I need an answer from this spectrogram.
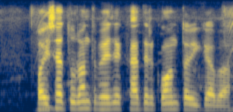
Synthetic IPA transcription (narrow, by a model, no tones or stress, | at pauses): pəjsat̪uɾənt̪bʱed͡ʒekʰat̪iɾkɔnt̪əɾikaba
